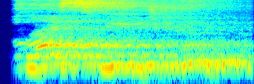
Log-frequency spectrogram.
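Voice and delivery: high, slow, drawn-out mock wail; hammed-up, lingering tearful whine. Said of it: "he burst out in tears bitterly".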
